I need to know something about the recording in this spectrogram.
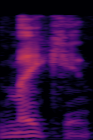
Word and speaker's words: Macon: It's spelt Macon. You see, because of the wine in France is Macon, Macon. But they all said Macon. I said, Macon is Macon, surely. No, no, Macon.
